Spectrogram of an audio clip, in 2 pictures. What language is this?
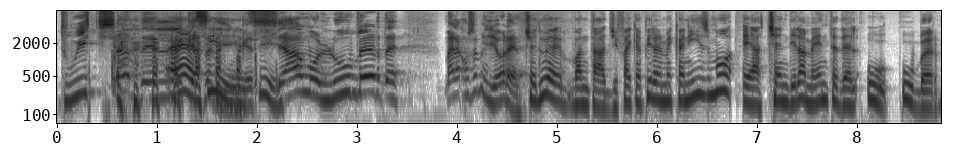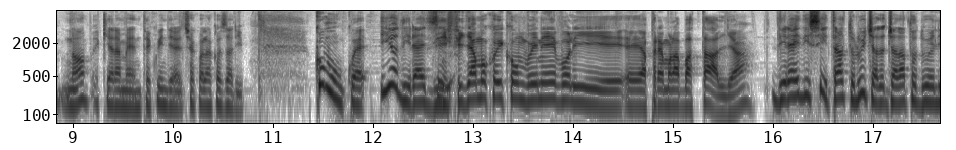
Italian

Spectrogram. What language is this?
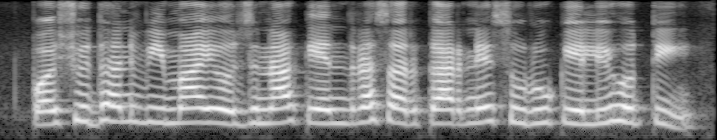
Marathi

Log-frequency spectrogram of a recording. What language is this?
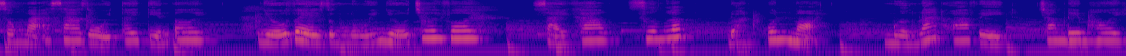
Vietnamese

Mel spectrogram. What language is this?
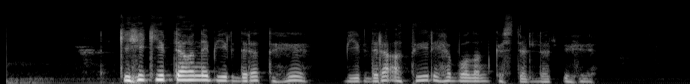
Yakut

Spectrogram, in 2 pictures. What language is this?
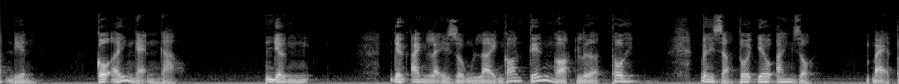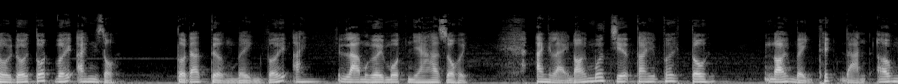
Vietnamese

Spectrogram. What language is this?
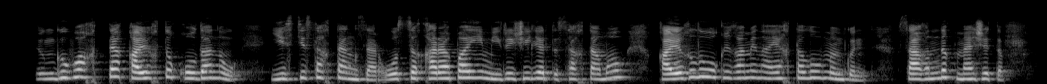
Kazakh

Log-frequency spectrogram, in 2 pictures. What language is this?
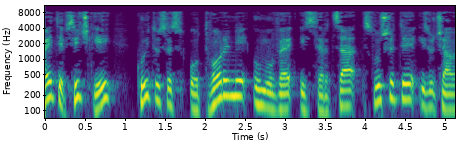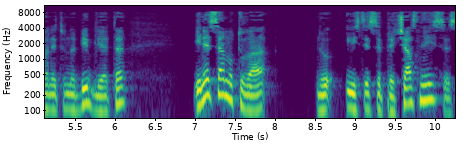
Bulgarian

